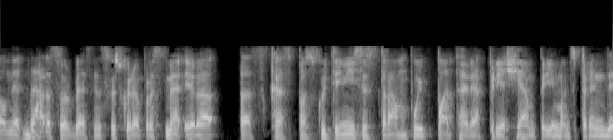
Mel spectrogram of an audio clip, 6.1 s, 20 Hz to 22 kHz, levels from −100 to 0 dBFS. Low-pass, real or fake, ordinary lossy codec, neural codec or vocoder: 5.4 kHz; real; MP3, 32 kbps; none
